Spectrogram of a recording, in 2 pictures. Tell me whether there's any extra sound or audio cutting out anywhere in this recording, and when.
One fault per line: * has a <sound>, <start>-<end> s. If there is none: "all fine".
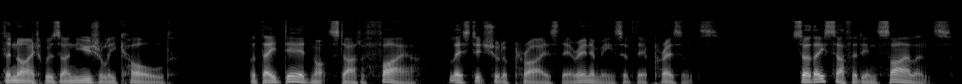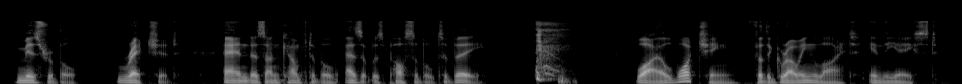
* has a cough, 15.0-15.4 s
